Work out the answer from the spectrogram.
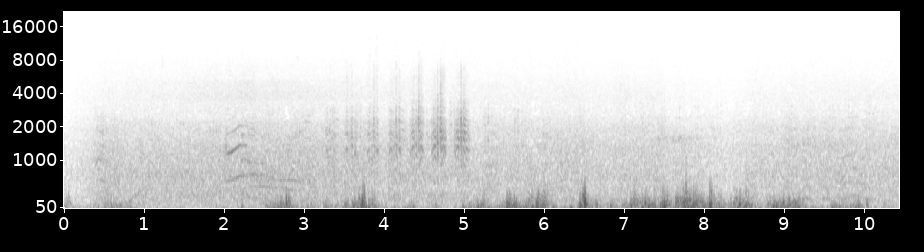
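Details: Northern Gannets on Mykines, Faroe Islands, in 2015 give harsh, grating, repeated barking calls in short bursts, with heavy low wind rumble throughout.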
